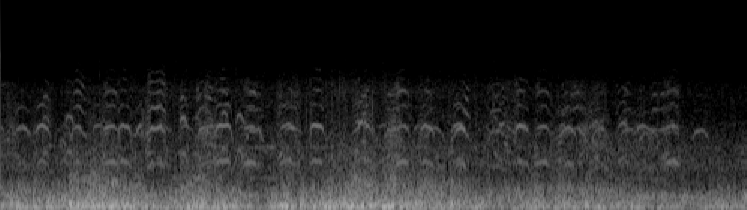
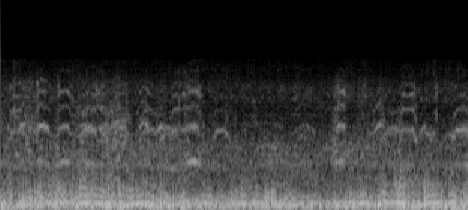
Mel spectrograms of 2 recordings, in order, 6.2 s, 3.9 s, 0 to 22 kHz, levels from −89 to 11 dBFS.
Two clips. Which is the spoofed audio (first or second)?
second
